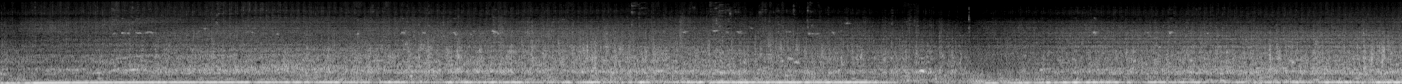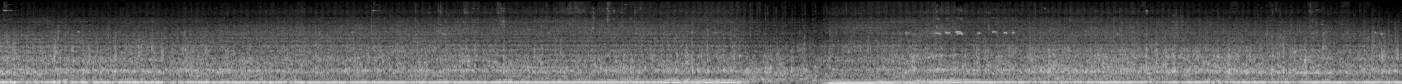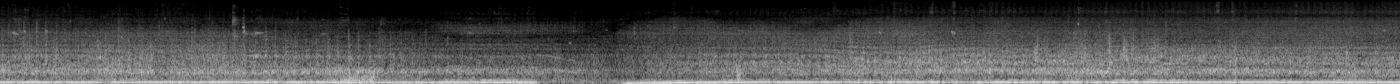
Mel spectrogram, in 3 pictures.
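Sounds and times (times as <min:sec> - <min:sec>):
diesel engine droning under load: 0:00.0 - 0:42.0.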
